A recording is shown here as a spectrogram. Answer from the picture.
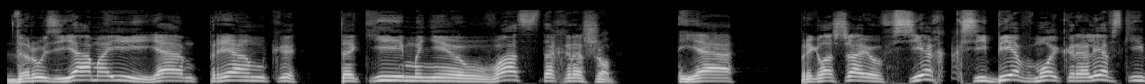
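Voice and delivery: tipsy, dragging each word out fondly; drunk toast. Acted. Drunk Jack toasting his little bearded friends, slurred and slow.

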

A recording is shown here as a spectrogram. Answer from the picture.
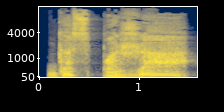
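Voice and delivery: faint, slow, awestruck murmur; barely audible. A narrator's reading. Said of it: "еле слышно произнёс он".

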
